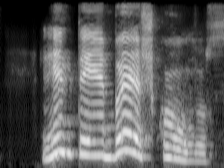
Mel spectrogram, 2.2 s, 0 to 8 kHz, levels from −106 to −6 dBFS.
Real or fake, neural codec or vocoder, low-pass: fake; codec, 16 kHz, 4 kbps, X-Codec, HuBERT features, trained on balanced general audio; 7.2 kHz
